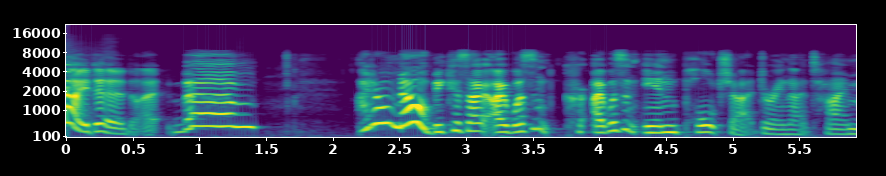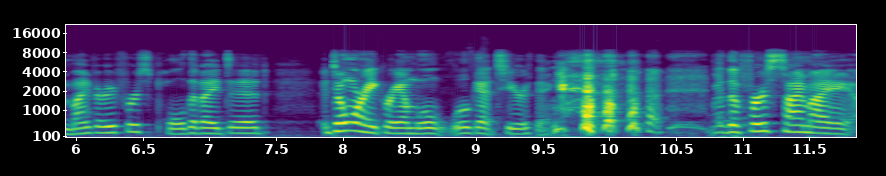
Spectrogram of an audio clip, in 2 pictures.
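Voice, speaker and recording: Bright-voiced woman, playful podcast chat. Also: mid-range voice, expressive, normal speed. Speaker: podcast co-host. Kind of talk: casual fan podcast chat.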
